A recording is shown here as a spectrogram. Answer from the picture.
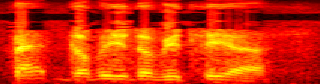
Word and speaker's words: Bet WWTS: Stuart, how do you pronounce the name of your site? It's Bet WWTS.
